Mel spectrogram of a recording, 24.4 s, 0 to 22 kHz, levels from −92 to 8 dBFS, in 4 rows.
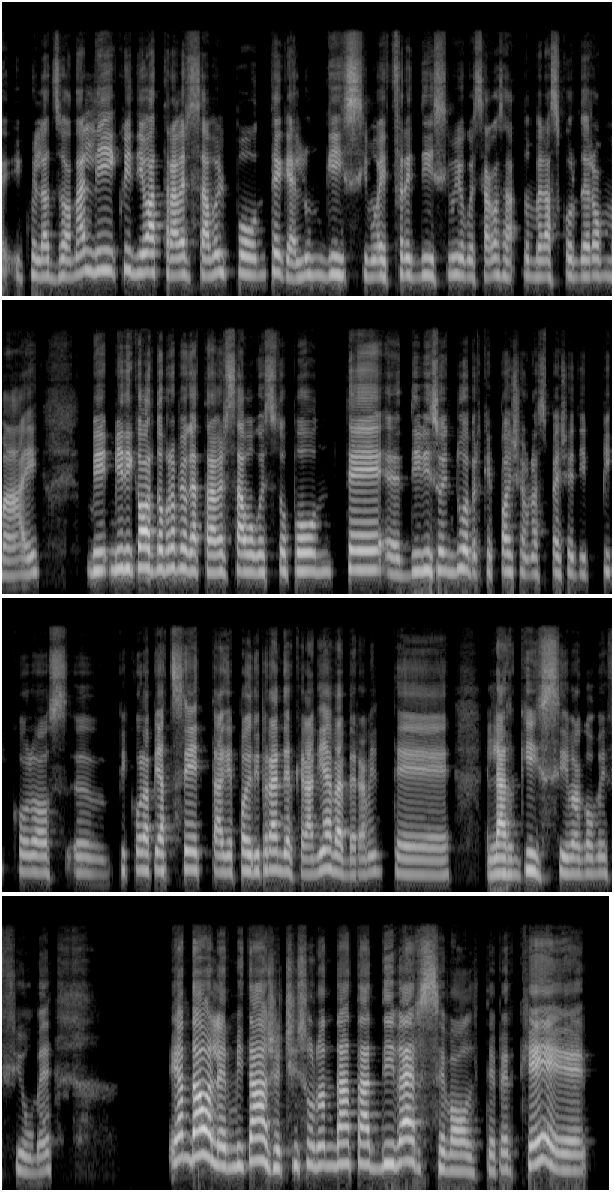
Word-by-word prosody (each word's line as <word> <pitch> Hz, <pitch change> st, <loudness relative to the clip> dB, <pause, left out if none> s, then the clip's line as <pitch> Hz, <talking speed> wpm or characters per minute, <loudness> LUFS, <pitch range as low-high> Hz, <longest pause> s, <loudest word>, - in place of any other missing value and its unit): in 185 Hz, -, -16 dB
quella 190 Hz, -1 st, -5 dB
zona 195 Hz, +4 st, -3 dB
lì, 250 Hz, +1 st, -1 dB
quindi 230 Hz, -1 st, -5 dB
io 230 Hz, -, +2 dB
attraversavo 210 Hz, -3 st, 0 dB
il 230 Hz, -1 st, -5 dB
ponte 215 Hz, 0 st, -2 dB
che 195 Hz, -4 st, -4 dB
è -, -, -5 dB
lunghissimo, 200 Hz, 0 st, -4 dB
e 190 Hz, -2 st, -3 dB
freddissimo, 205 Hz, 0 st, -6 dB
io 205 Hz, -, -3 dB
questa 185 Hz, -1 st, -7 dB
cosa 200 Hz, -1 st, -7 dB
non 195 Hz, -3 st, -11 dB
me 185 Hz, -, -5 dB
la 185 Hz, 0 st, -2 dB
scorderò 190 Hz, 0 st, -5 dB
mai. 185 Hz, +2 st, -4 dB, 0.5 s
Mi 225 Hz, +1 st, 0 dB
mi 240 Hz, +1 st, +1 dB
ricordo 250 Hz, 0 st, +5 dB
proprio 250 Hz, +1 st, 0 dB
che 225 Hz, -, +2 dB
attraversavo 215 Hz, -1 st, +2 dB
questo 210 Hz, +2 st, -4 dB
ponte, 225 Hz, +2 st, +2 dB
ehm, 195 Hz, -2 st, -4 dB
diviso 220 Hz, +3 st, -1 dB
in 225 Hz, -2 st, -4 dB
2 245 Hz, +2 st, -1 dB
perché 205 Hz, -1 st, -9 dB
poi 220 Hz, 0 st, -3 dB
c'è 210 Hz, 0 st, -9 dB
una 195 Hz, +1 st, -8 dB
specie 195 Hz, +2 st, -8 dB
di 190 Hz, -1 st, -13 dB
piccolo 200 Hz, -4 st, -7 dB
s 170 Hz, -, -10 dB
uhm, 175 Hz, -3 st, -12 dB
piccola 205 Hz, 0 st, -4 dB
piazzetta 210 Hz, 0 st, -1 dB
che 190 Hz, 0 st, -3 dB
poi 210 Hz, -2 st, +1 dB
riprende, 215 Hz, +1 st, +1 dB
perché 175 Hz, -, -8 dB
la 170 Hz, -, +2 dB
Neva 210 Hz, +1 st, +2 dB
è 180 Hz, -, +1 dB
veramente 170 Hz, -2 st, -6 dB, 0.3 s
larghissima 175 Hz, +1 st, 0 dB
come 180 Hz, +1 st, -8 dB
fiume 175 Hz, 0 st, -9 dB, 1.2 s
e -, -, -2 dB
andavo 335 Hz, +3 st, +9 dB
all'Hermitage, 240 Hz, -2 st, +5 dB
ci 240 Hz, +4 st, -5 dB
sono 240 Hz, 0 st, -2 dB
andata 260 Hz, +2 st, +4 dB
diverse 255 Hz, -1 st, +3 dB
volte 180 Hz, -1 st, -3 dB
perché 195 Hz, -, +1 dB
205 Hz, 160 wpm, -22 LUFS, 190-230 Hz, 1.2 s, andavo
